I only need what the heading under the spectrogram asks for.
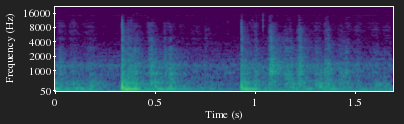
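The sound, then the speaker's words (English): Two heavy thumps of a fist pounding on a desk land about half a second apart, followed by three faint, quick clicks of keyboard keys as someone writes something down. No one speaks. “That sounded like you pounded on the desk and then hit three keys.”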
